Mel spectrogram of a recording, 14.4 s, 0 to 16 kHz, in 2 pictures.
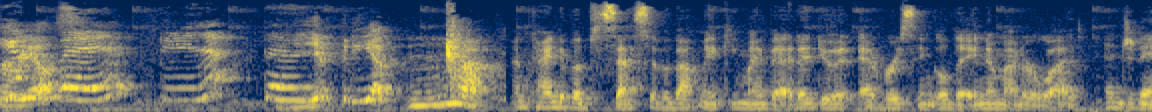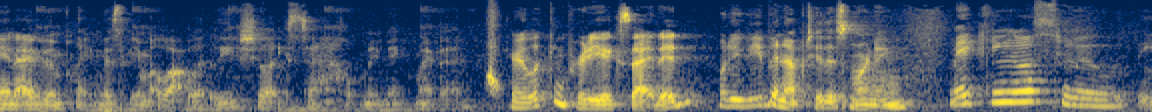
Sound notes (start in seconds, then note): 2.7 kiss smacks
